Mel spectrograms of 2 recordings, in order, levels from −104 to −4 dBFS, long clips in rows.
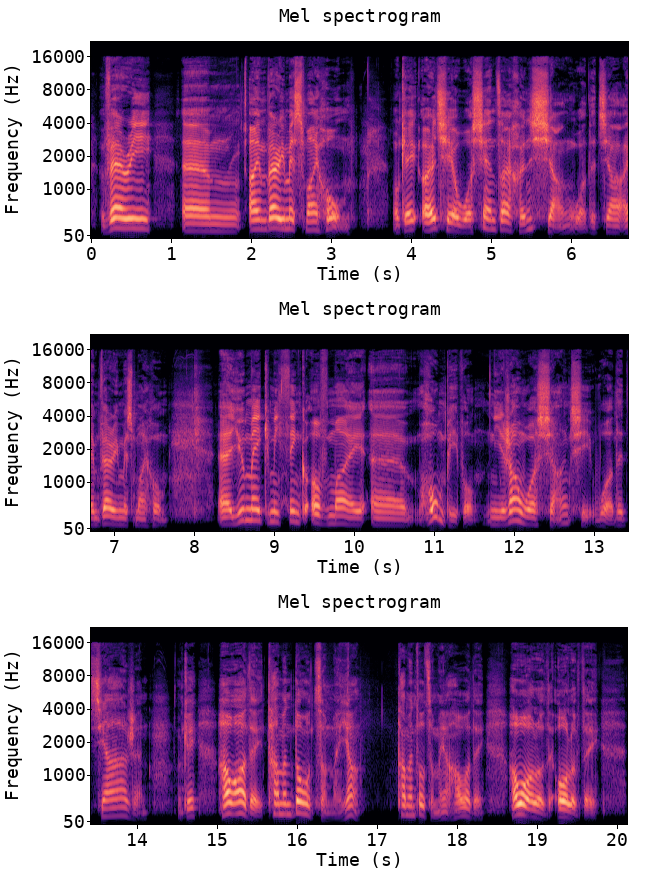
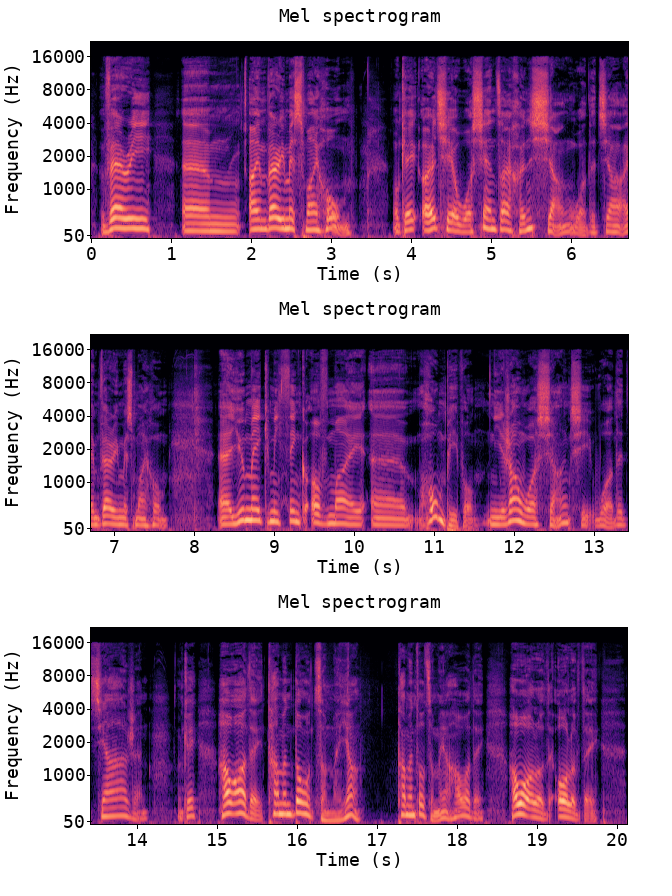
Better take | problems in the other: second | thin; very; fading below 400 Hz

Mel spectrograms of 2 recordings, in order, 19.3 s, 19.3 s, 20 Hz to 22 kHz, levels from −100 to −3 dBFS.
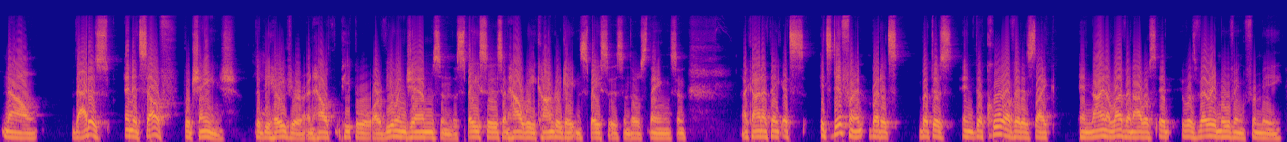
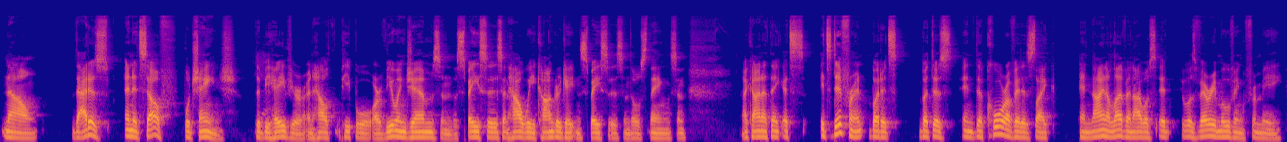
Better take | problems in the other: second | distortion; heavy; 7 dB below the speech

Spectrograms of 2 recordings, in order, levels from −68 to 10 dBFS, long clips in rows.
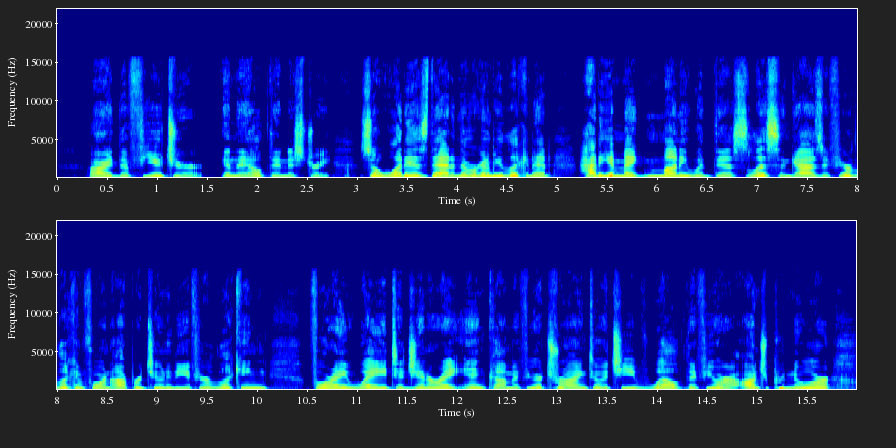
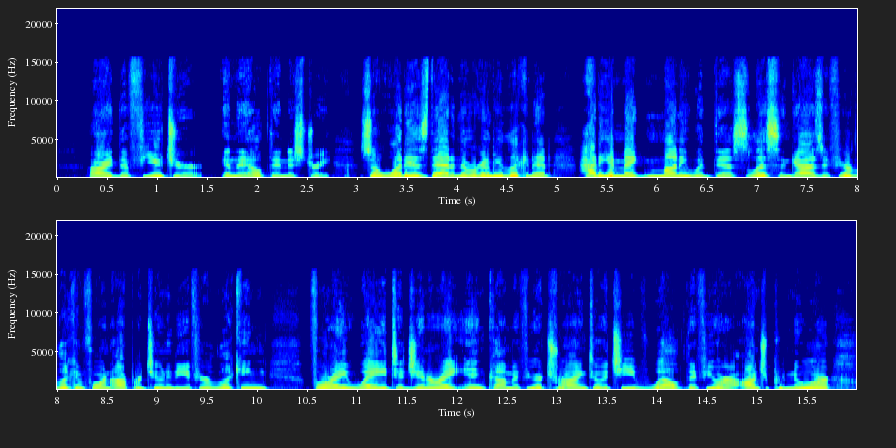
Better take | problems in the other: first | distortion; slight; 3% of the sound clipped

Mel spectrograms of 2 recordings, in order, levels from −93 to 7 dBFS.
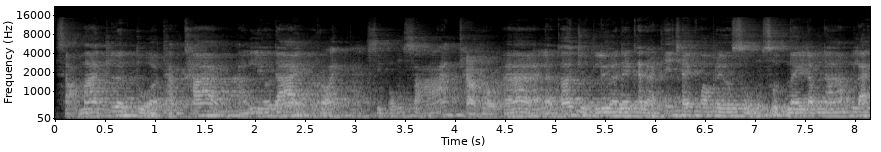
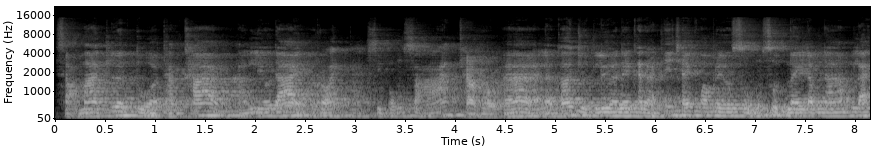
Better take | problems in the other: neither | room echo; noticeable; dies away in 1.3 s; the same in both // off-mic speech; far; the same in both

